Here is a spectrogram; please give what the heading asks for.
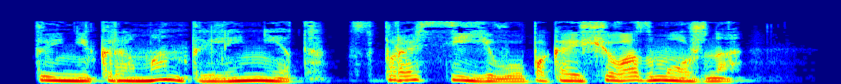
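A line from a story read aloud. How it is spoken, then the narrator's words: Angry growl. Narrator (Russian): Прорычал Арт с такой злостью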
